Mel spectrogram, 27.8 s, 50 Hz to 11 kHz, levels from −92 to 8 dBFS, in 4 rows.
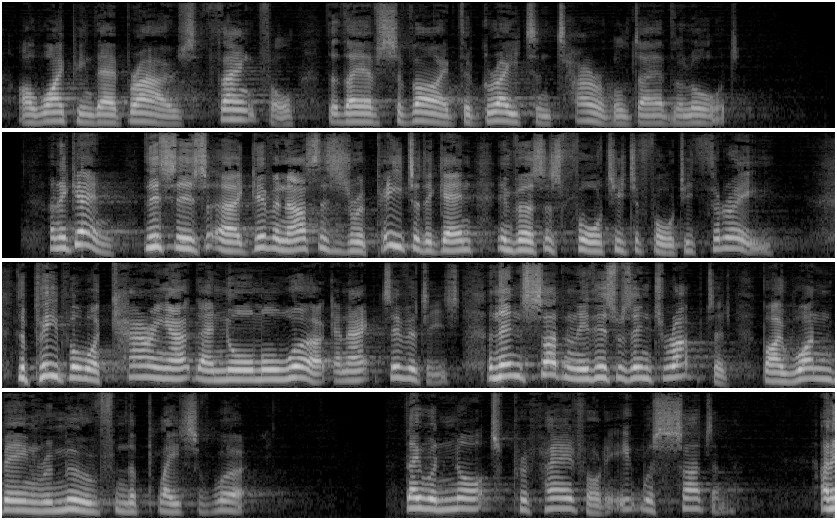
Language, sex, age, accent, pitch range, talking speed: English, male, 50-69, British, 180-230 Hz, 145 wpm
